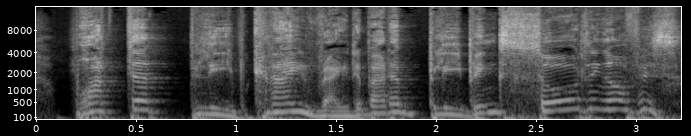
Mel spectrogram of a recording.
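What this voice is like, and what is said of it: Weak Welsh accent, grumpy old man. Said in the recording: “a sort of grumpy old Welshman ... Welsh, you say? ... You've got to put a bit more effort into the accents”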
